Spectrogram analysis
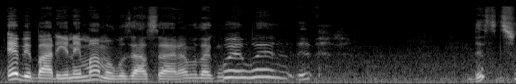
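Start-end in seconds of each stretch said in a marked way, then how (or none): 2.2-2.8 high startled where; ищет глазами, удивлённо; surprised. Retold or imitated. Looking around at the crowd.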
